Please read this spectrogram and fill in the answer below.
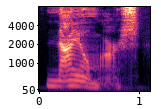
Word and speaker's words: Ngaio: It's Ngaio Marsh.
